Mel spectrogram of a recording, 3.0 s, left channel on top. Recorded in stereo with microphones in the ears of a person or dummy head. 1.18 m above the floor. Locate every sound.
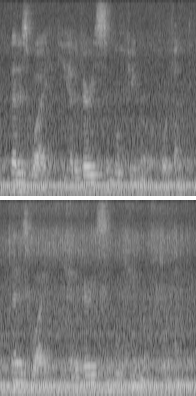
0.2 s a man speaking: 45° left (ahead or behind), 6 m; by 2.9 s 60° left (ahead or behind), 6.5 m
